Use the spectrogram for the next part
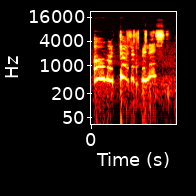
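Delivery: high, loud burst of disbelief; thrilled. Real, not acted. Player who has just finished the game, thrilled. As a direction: cry out in triumph, rising at the end.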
